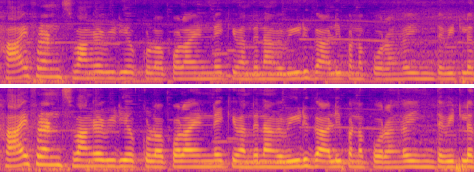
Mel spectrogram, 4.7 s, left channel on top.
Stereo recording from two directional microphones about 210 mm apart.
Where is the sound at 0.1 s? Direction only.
20° right (ahead or behind).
